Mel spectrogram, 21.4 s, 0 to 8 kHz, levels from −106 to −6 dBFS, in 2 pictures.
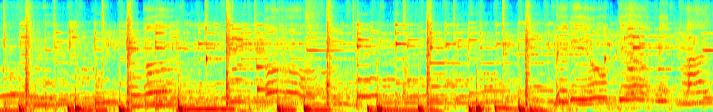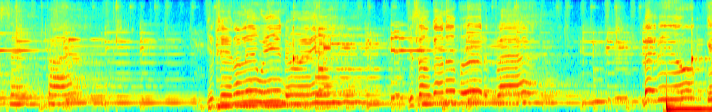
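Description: No technical fault can be heard anywhere in this audio. It arrives through a working call path whose band stops at 8 kHz, which fits a wideband call codec such as G.722 at 64 kbps.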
